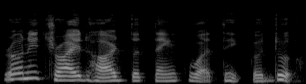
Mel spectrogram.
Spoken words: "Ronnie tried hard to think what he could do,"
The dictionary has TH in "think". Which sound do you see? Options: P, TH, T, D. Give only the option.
T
